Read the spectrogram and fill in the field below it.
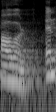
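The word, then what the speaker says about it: hour: अब देखिए एन आवर बोलते हैं। अब देखिए एच साइलेंट रहता है, एन आर, ठीक है।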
